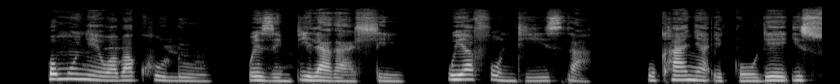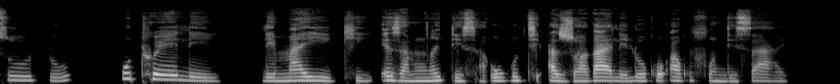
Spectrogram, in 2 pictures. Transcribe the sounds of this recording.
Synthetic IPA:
omuɲɛwaβakʰulu | ɣwɛzempʼilaɣaɬɛ | ujafundʱiːsa | ukʰaɲaʔɛɡ͡ǃʱɔɣɛʔisuːd̥ʱuː | tʰwɛlɛ | lɛmajikʰiɛzam̩ŋ͡ǀed̥ʱisaʔuɣutʰiʔazwaɣalɛlɔkʰɔʔaɣufundʱisaːjɔ

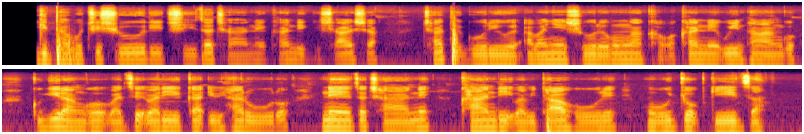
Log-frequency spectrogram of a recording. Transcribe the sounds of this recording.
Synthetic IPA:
iɡitʰaβo̞t͡ʃiʃuːɾit͡ʃiːzat͡ʃaːne̞kʰaːndiɡiʃaːʃa | t͡ʃaːtʰe̞ɡuːɾiwe̞ʔaβaɲe̞ʃuːɾeβomumŋaːkʰawa̰kʰane̞wiːn̥haːŋɡo̞kuɡiɾaŋɡo̞βaze̞βaɾiːɡaʔiβihaɾuːɾo̞ne̞ːzat͡ʃaːne̞ | kʰaːndiβaβitʰaːɦuːɾe̞ | muβuɾɟo̞bɡiːza

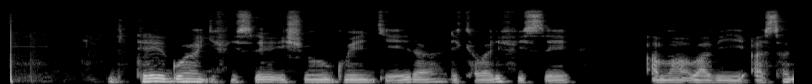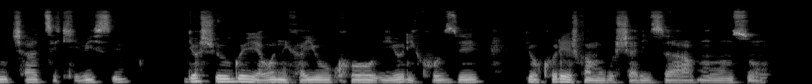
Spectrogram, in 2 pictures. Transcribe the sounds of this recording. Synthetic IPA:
iɡitʰe̞ɡwaɟifise̞iʃuɾɡwe̞ɾɟe̞ɾaɾikʰaβaɾifise̞ | amaβaβiasanit͡ʃaːt͡sikʰiβisiː | ɾɟo̞ʃuɾɡwe̞jaβo̞ne̞kʰajuːkʰo̞ijo̞ɾikʰuze̞ | jo̞ːkʰo̞ɾe̞ʃwamuɡuʃaɾizamuːnz̥u

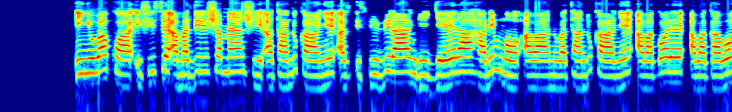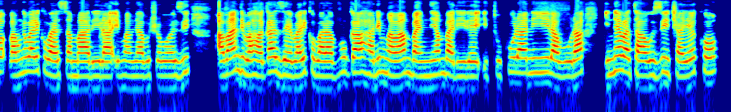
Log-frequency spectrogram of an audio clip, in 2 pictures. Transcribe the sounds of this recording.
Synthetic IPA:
iɲuβakwaifiseamadiɾiʃame̞ːnʃiʔataːndukaɲe̞isiziɾaŋɡiɟe̞ːɾaɦaɾimŋo̞ʔaβaːn̥huβataːndukaɲe̞ʔaβaɡo̞ɾe̞aβaɡaβo̞βamŋe̞βaɾiko̞βaɾasamaɾiɾaʔimamaβuʃo̞βo̞zi | aβaːndiβaɦaɡaze̞βaɾiko̞βaɾavuɡaɦaɾimŋoaβaːmbajimɲijaːmbaɾiɾe̞ʔitukuɾanijiɾaβuɾa | in̥he̞βatahuziːt͡ʃaje̞ko̞

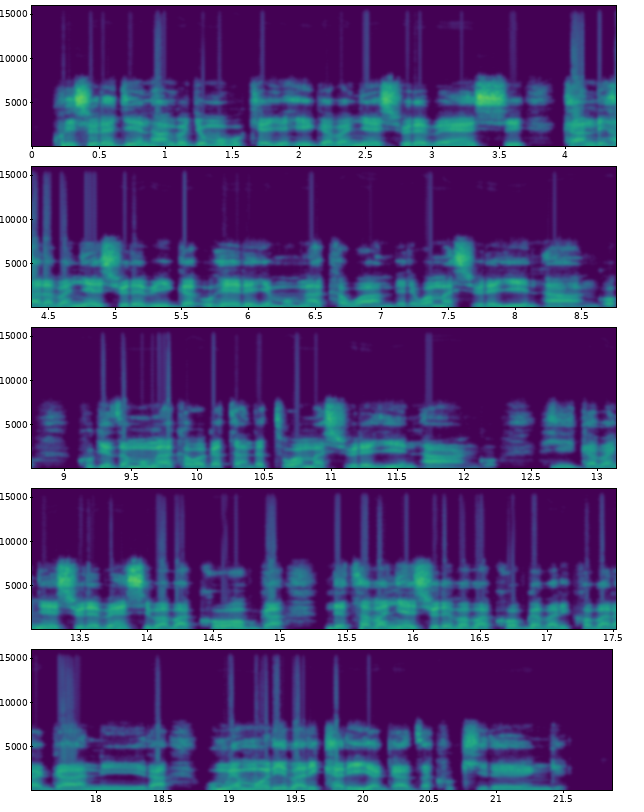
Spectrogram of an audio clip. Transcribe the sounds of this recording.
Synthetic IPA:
kwiːʃuːɾe̞ɾɟiːn̥haːŋɡo̞ɾɟo̞muβukʰe̞jeɦiːɡaβaɲe̞ʃuːɾe̞βe̞ːɲʃi | kaːndiɦaɾaβaɲe̞ʃuːɾe̞βiɡaʔuɦe̞ɾe̞je̞mumŋaːkʰawaːmbe̞ɾe̞wamaʃuːɾe̞jiːn̥haːŋɡo̞ | kuɡe̞zamumŋaːkawaɡataːndatuwamaʃuːɾe̞jin̥haːŋɡo̞ | hiːɡaβaɲe̞ʃuːɾe̞βe̞ːnʃiβaβakʰo̞ːbɡande̞t͡saβaɲe̞ʃuːɾe̞βaβakʰo̞ːbɡaβaɾikʰo̞βaɾaɡaːniːɾaumŋe̞muɾiβaɾikʰaɾijaɡazakʰukʰiɾe̞ːŋɡe̞

